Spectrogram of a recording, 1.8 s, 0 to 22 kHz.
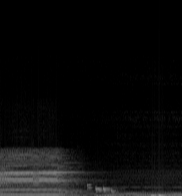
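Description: A buzzer in the video game Portal 2, a short electronic buzzing tone lasting under a second, then fading into a few faint tonal blips and a low thump, close and clear without speech.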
